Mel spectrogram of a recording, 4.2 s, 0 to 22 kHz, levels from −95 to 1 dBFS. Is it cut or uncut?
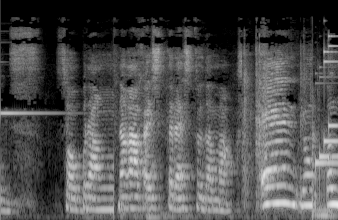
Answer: cut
